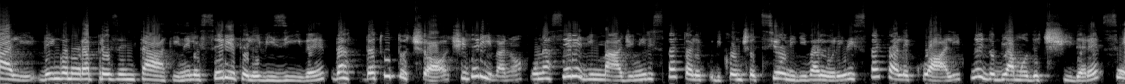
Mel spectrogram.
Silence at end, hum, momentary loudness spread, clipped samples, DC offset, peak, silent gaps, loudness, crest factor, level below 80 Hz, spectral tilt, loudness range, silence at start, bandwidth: 0 s; none; 4 LU; under 0.1%; 0.1%; -6 dBFS; none; -15 LUFS; 8 dB; -58 dBFS; -6.5 dB/octave; 1 LU; 0 s; 11 kHz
